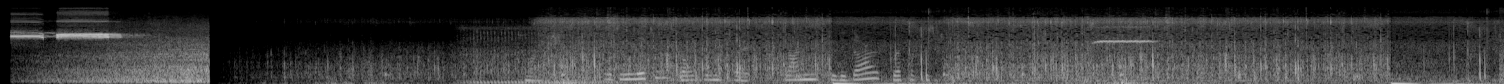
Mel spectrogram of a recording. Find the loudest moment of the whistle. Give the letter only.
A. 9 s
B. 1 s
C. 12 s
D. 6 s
B.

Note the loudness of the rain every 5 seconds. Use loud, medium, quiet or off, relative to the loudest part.
quiet, loud, loud.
